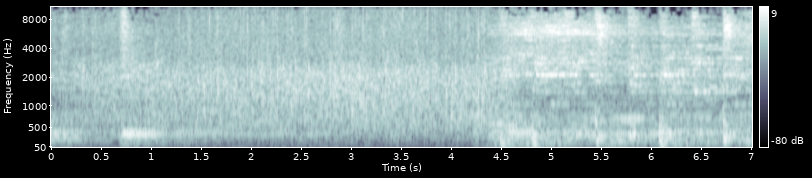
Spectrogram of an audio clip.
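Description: Loud, sustained applause from a crowd, a dense steady wash of clapping that holds for several seconds, with a faint tonal hum underneath and some indistinct voices mixed in.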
